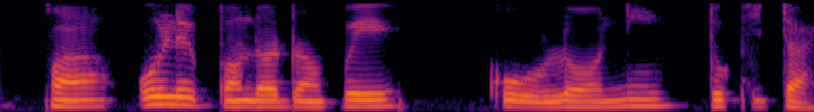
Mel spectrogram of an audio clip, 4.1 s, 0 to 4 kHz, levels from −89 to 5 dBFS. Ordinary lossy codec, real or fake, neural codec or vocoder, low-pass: none; fake; codec, 16 kHz, 2 kbps, X-Codec, HuBERT features, trained on balanced general audio; 3.6 kHz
